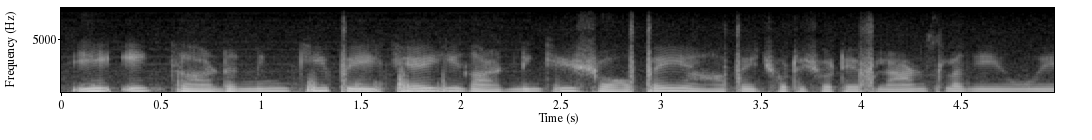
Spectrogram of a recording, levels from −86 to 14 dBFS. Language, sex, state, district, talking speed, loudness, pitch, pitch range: Hindi, female, Maharashtra, Mumbai Suburban, 205 wpm, -16 LUFS, 215 Hz, 205-235 Hz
